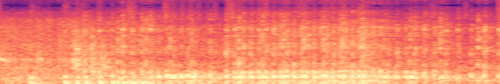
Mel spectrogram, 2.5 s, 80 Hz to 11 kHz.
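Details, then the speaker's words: BMW 535xi E60 (N54) trying to move, manual transmission, after new low pressure fuel pump: uneven lumpy note sags and stumbles under load, no power and stalls; misfire caused by unplugged throttle-body vacuum line. "Oh, no power. This car want to die when I'm moving."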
